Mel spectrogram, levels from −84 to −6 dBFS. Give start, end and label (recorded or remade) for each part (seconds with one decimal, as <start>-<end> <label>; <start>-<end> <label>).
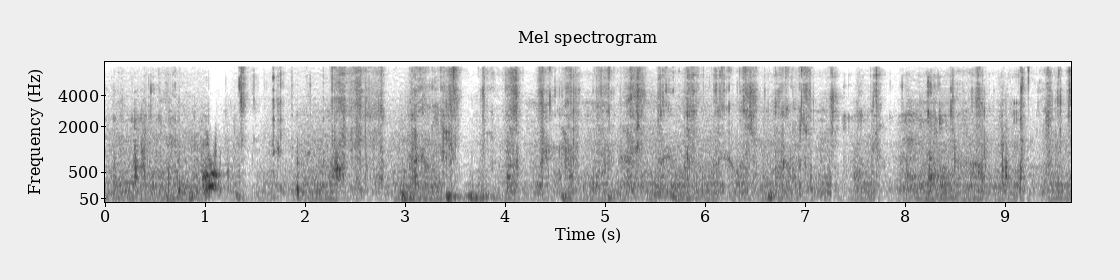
0.0-9.7 remade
